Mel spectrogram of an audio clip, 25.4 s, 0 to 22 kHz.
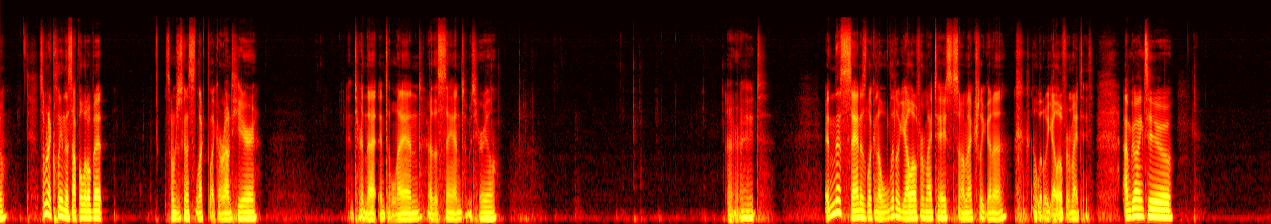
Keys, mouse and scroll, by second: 0.4 shift+scroll up 1, 1.6 a, 1.8 c, 4.8 c, 8.6 Tab, 9.8 Tab, 10.4 a, 10.5 c, 12.4 click, 12.7 Tab, 13.3 click, 14.5 Tab, 14.9 a, 15.1 c, 23.0-25.4 drag.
